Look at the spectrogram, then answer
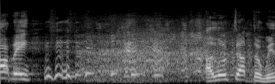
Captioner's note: laughter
